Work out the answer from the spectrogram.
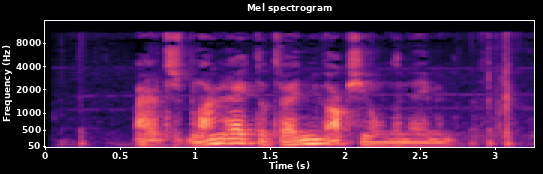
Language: Dutch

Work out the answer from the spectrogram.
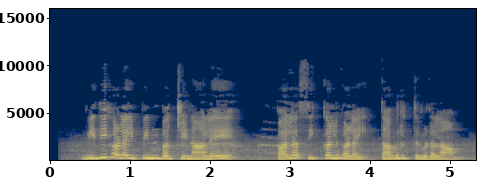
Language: Tamil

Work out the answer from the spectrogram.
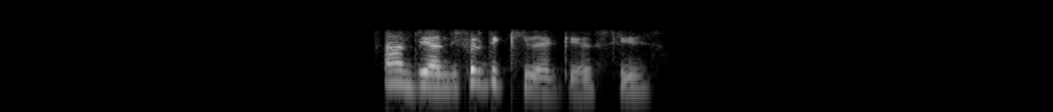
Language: Dogri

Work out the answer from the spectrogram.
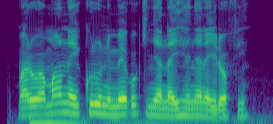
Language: Kikuyu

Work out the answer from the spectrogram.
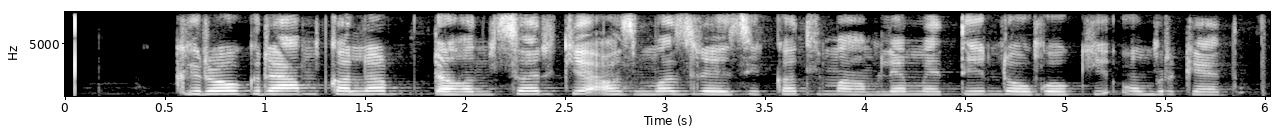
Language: Urdu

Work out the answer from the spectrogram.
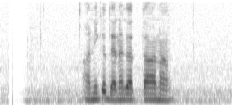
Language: Sinhala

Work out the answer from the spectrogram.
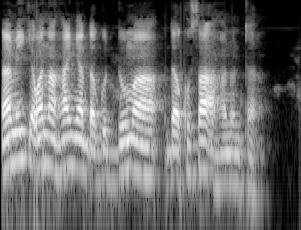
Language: Hausa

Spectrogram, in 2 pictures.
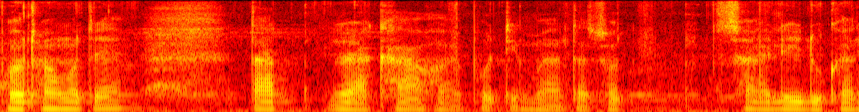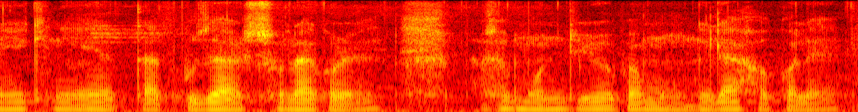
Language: Assamese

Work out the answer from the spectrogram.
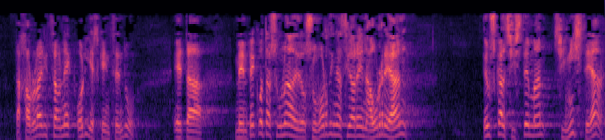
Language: Basque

